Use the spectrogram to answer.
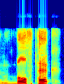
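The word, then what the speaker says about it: Vulfpeck: all right fair enough it's uh the the vul peek that's that's spelled v is in Victor U LF p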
